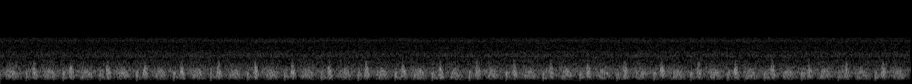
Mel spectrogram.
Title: My baby's heartbeat at 12 weeks on Sonoline B fetal Doppler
